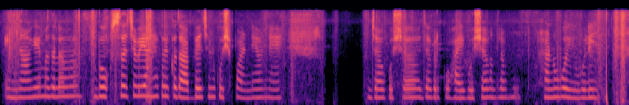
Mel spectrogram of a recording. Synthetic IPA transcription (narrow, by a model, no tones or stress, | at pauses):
ɪnãːɡemət̪ləbboksət͡ʃəbʱiːaːɦẽkoːikɪt̪aːbet͡ʃəbʱiːkʊt͡ʃʰpəɽneonẽː | d͡ʒãːɡʊʃʰəd͡ʒəɡəɾkoɦaːiɡʊʃəmət̪ləbhanũkoiʋəli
